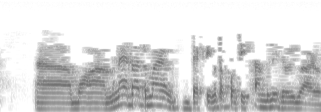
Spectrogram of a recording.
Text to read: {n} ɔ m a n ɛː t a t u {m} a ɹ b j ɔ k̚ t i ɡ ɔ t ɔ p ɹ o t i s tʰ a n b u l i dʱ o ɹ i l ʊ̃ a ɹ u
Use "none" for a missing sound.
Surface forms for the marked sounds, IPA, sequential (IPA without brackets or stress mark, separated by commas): m, m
